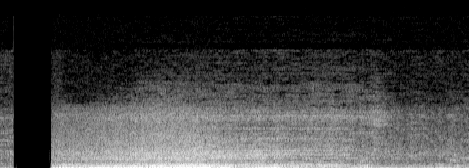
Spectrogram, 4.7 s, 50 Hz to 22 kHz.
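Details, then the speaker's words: Hyundai Verna Fluidic 1.6 L petrol, after misfire repair: exhaust now normal with no popping and no silencer vibration; engine rises gently and settles with an even, steady note, running smoothly. "अभी पटाखे बिल्कुल नहीं है। एकदम normal आवाज है और silencer में भी वाइब्रेशन बिल्कुल नहीं है।"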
